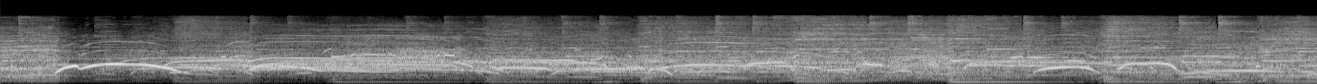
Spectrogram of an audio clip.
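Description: Live rock band playing through a concert sound system, a bass line moving in long low notes, with the audience whooping and screaming over the music throughout, loudest about a second in.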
